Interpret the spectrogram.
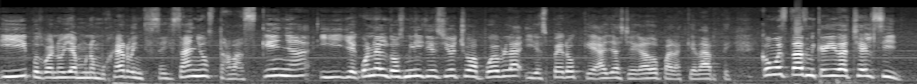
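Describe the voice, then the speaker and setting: Speaking at a high pitch, a woman uses lively intonation and a moderate pace with hardly any pauses. Background noise is noticeable. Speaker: radio host. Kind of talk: casual radio chat. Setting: radio studio with Facebook Live.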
